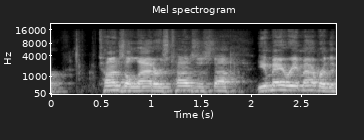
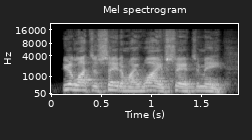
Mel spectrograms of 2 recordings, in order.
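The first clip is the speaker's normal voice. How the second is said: ordinary talk, nothing marked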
